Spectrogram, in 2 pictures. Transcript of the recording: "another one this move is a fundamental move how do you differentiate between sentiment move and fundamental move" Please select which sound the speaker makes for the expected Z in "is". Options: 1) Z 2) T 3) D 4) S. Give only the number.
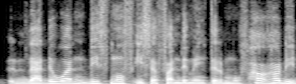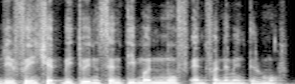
4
